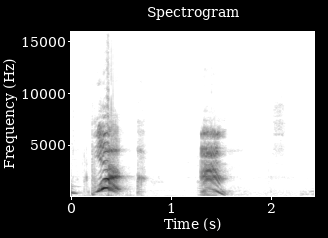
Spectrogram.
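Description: A child's voice makes two short wordless vocal sounds about a second apart; the second slides steeply down in pitch.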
